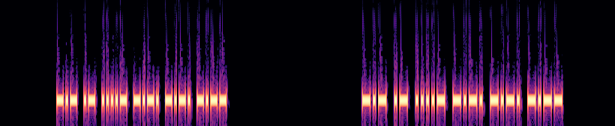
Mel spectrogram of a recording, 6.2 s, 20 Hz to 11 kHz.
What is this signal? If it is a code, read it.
Morse code, heard as a keyed tone, about 59 wpm, 700 Hz. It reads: KA4CCY KA4CCY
